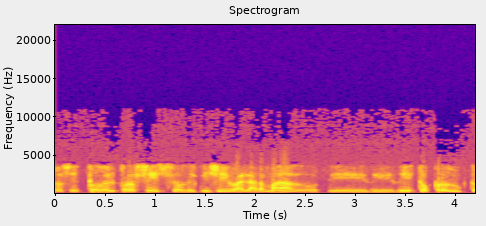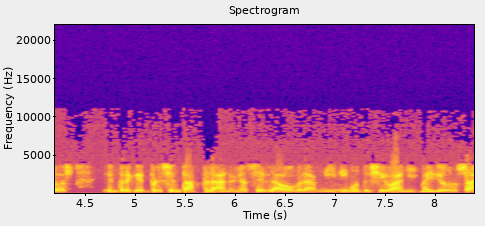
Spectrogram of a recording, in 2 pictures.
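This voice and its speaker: A man talks in an ordinary speaking voice. His pitch varies in an ordinary way. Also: fairly high pitch for a man, moderate pace. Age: 50s. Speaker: real estate advisor. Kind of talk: interview.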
